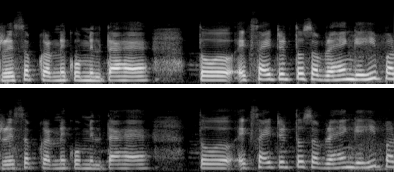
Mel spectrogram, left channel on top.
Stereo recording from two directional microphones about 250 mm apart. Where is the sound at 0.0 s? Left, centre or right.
Left.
